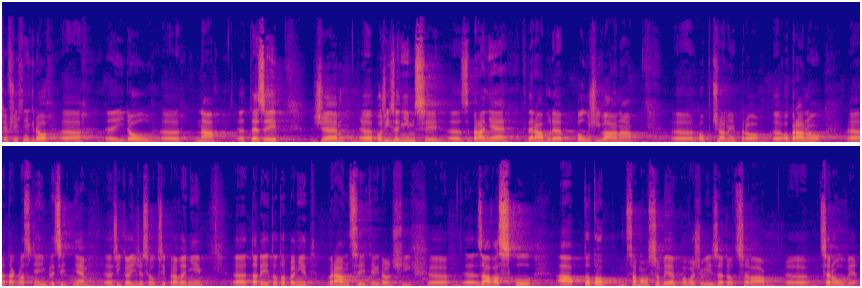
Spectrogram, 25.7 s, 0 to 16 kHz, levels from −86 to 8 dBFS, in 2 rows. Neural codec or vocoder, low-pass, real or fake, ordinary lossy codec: none; 14.4 kHz; real; MP3, 64 kbps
